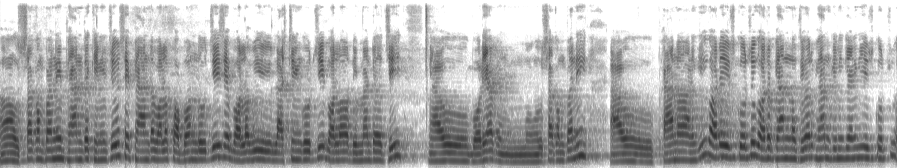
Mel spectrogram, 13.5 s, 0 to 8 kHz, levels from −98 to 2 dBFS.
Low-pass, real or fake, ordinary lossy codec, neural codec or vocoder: 7.2 kHz; real; none; none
